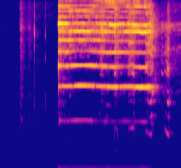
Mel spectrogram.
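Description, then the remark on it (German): A voice imitates a woman's odd, squeaky laugh: one loud, sustained, high-pitched squeal lasting over a second, preceded by a few faint breathy clicks and trailing off at the end. “Es ist wie, wie, so ein Luftballon, den man auslässt.”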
